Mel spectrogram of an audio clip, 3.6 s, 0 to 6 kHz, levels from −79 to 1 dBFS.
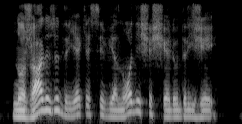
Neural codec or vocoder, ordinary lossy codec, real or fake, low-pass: none; AAC, 32 kbps; real; 5.4 kHz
